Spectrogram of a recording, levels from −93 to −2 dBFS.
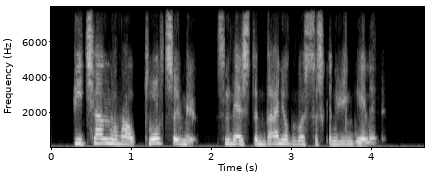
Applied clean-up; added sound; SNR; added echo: neural diffusion model UNIVERSE++.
